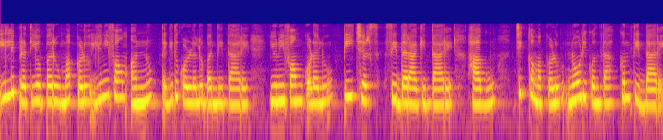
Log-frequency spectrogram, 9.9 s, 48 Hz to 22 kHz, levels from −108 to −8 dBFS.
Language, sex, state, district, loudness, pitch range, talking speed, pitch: Kannada, female, Karnataka, Gulbarga, -15 LUFS, 240-280 Hz, 90 wpm, 255 Hz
